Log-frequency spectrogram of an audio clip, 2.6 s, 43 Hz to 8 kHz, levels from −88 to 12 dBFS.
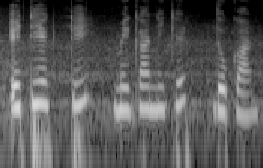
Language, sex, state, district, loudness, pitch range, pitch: Bengali, female, West Bengal, Cooch Behar, -17 LUFS, 260-310 Hz, 275 Hz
